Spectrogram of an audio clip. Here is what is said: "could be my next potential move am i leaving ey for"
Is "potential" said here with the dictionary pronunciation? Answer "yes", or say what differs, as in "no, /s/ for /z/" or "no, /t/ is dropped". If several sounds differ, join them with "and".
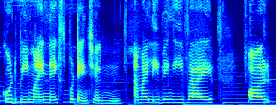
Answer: yes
